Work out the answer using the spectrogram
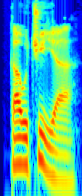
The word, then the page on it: Caucia: lingua italiana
